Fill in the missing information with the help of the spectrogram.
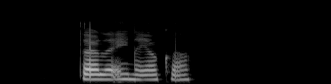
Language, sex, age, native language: Icelandic, female, 18-19, Icelandic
